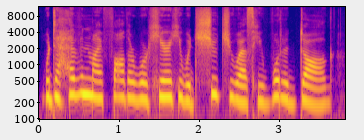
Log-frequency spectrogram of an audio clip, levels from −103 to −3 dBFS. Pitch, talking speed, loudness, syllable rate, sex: 230 Hz, 250 wpm, -15 LUFS, 5.5 syllables/s, female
